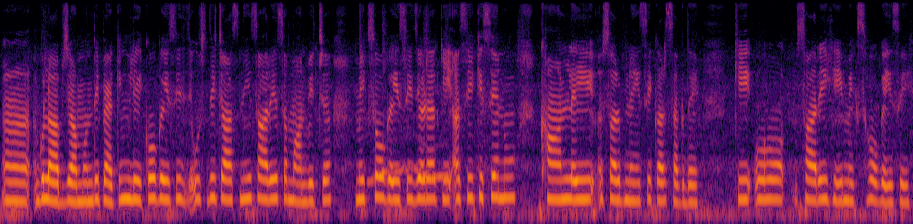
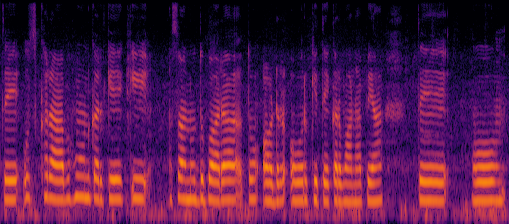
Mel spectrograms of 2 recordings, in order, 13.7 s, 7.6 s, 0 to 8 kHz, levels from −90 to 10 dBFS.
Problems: none marked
